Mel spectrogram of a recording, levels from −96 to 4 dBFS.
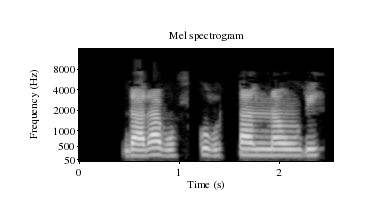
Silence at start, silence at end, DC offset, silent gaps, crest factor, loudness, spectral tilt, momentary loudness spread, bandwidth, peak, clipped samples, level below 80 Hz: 0.45 s; 0.15 s; under 0.1%; 1.11-1.19 s, 1.45-1.59 s; 16 dB; -15 LUFS; -6 dB/octave; 10 LU; 7.6 kHz; 0 dBFS; under 0.1%; -72 dBFS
